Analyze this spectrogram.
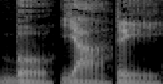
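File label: "boyari", concatenated syllables; Affixing experiment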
